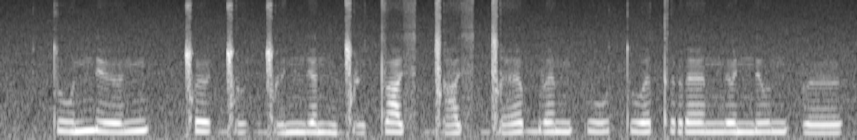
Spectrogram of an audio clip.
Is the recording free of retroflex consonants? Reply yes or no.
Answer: yes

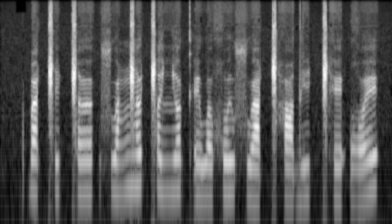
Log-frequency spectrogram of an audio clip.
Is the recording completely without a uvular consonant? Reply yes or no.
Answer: no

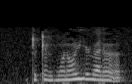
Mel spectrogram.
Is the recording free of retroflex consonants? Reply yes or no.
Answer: no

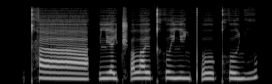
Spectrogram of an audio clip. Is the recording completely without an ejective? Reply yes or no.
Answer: no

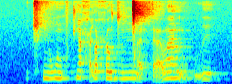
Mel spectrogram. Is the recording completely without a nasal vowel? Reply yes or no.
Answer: no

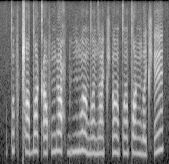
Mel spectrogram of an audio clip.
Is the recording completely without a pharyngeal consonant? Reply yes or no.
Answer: no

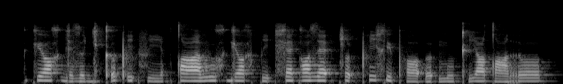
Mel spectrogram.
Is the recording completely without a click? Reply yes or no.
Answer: yes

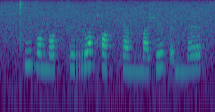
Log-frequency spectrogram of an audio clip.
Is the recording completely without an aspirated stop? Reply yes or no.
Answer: no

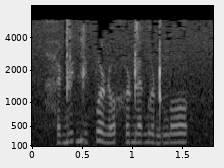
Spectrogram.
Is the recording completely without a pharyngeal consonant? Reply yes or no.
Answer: yes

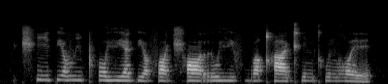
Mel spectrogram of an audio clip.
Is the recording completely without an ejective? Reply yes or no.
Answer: yes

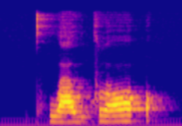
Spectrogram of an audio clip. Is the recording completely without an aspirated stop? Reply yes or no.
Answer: no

